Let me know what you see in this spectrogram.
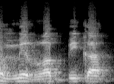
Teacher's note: اس طرح دوسرا حرف ادغام ہے را، اس کی مثال ہے من ربک، دیکھو نون ساکن کے بعد حروف ادغام میں سے را آئی ہے تو نون کا ادغام را میں ہوگا، اور میم کو را سے ملا کر پڑھیں گے، نون کو نہیں پڑھیں گے کیونکہ نون تو را میں مل گیا ہے، اور ادغام کی نشانی اوپر تشدید لگائیں گے تو پڑھا جائے گا من ربک۔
